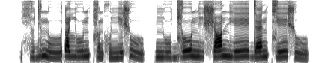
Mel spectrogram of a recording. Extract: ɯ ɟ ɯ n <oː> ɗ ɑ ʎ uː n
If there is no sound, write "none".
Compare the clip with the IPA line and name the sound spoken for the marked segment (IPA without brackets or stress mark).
uː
